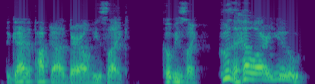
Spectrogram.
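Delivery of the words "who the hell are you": high, loud mock shriek; startled Kobe. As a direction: blurt it out loud and high in shock.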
